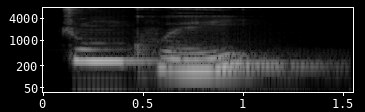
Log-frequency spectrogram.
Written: zhongkui

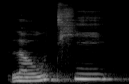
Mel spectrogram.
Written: louti

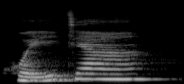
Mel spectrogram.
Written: huijia

